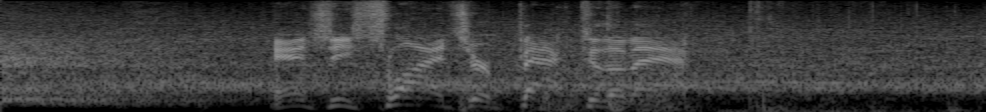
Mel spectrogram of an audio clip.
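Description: Heavy thuds of bodies hitting a wrestling ring mat land in a quick burst.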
